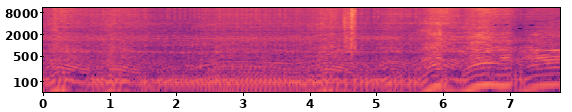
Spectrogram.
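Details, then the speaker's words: Suzuki Let's scooter two-stroke after cylinder/piston repair with used rings and piston, compression from 0 to 6 atm, first start after replacement; buzzes steadily and revs crisply, runs better but still won't hold idle without idle screw adjustment. "Ну, теперь работает лучше. Кажется, стало лучше, но холостого хода по-прежнему нет."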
